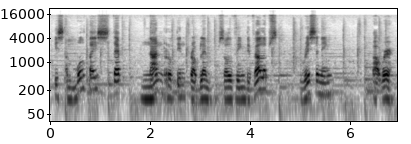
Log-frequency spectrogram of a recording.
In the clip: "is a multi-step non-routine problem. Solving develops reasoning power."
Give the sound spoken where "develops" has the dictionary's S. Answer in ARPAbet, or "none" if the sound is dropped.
S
